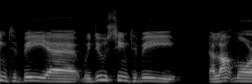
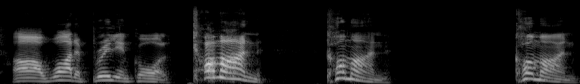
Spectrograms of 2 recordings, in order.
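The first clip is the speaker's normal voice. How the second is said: cheering; 7 dB louder, slower than usual. Real, not acted. Fan cheering a brilliant goal, loud and joyful. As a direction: punch the air and yell.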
